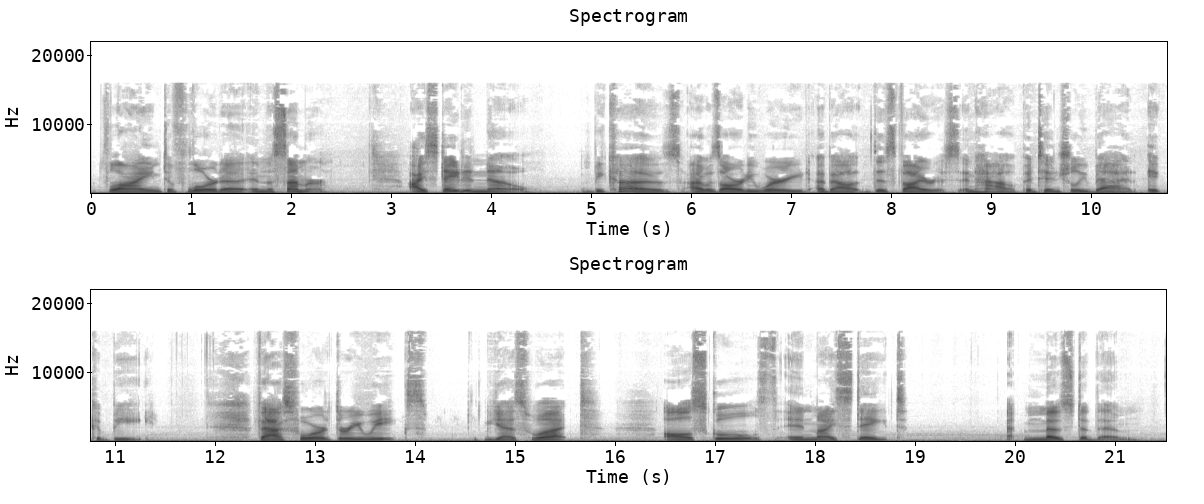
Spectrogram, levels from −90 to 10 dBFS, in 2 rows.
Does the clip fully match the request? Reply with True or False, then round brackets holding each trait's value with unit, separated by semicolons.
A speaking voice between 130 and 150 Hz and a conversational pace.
False (135 Hz; 105 wpm)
